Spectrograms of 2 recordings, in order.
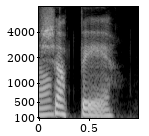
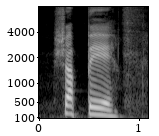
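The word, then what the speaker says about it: Chappe: Eller Chapp, hur uttalar man det där? – Hur ska det vara på finska? – Ja. Chappé. Chappé. Här i Ekenäs, Finland.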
